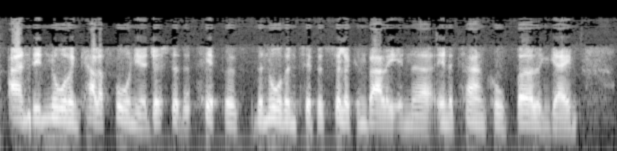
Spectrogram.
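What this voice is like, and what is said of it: English accent, from London. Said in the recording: “We're headquartered in London, England. ... That's where I'm from originally. You can probably hear that in my voice. ... I've still retained my English accent”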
